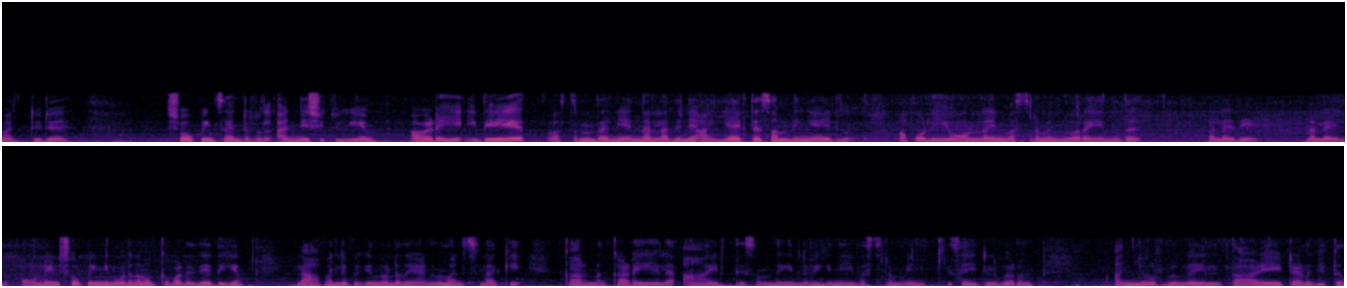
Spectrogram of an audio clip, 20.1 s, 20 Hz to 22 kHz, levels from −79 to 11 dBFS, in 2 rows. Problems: background sounds at intervals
